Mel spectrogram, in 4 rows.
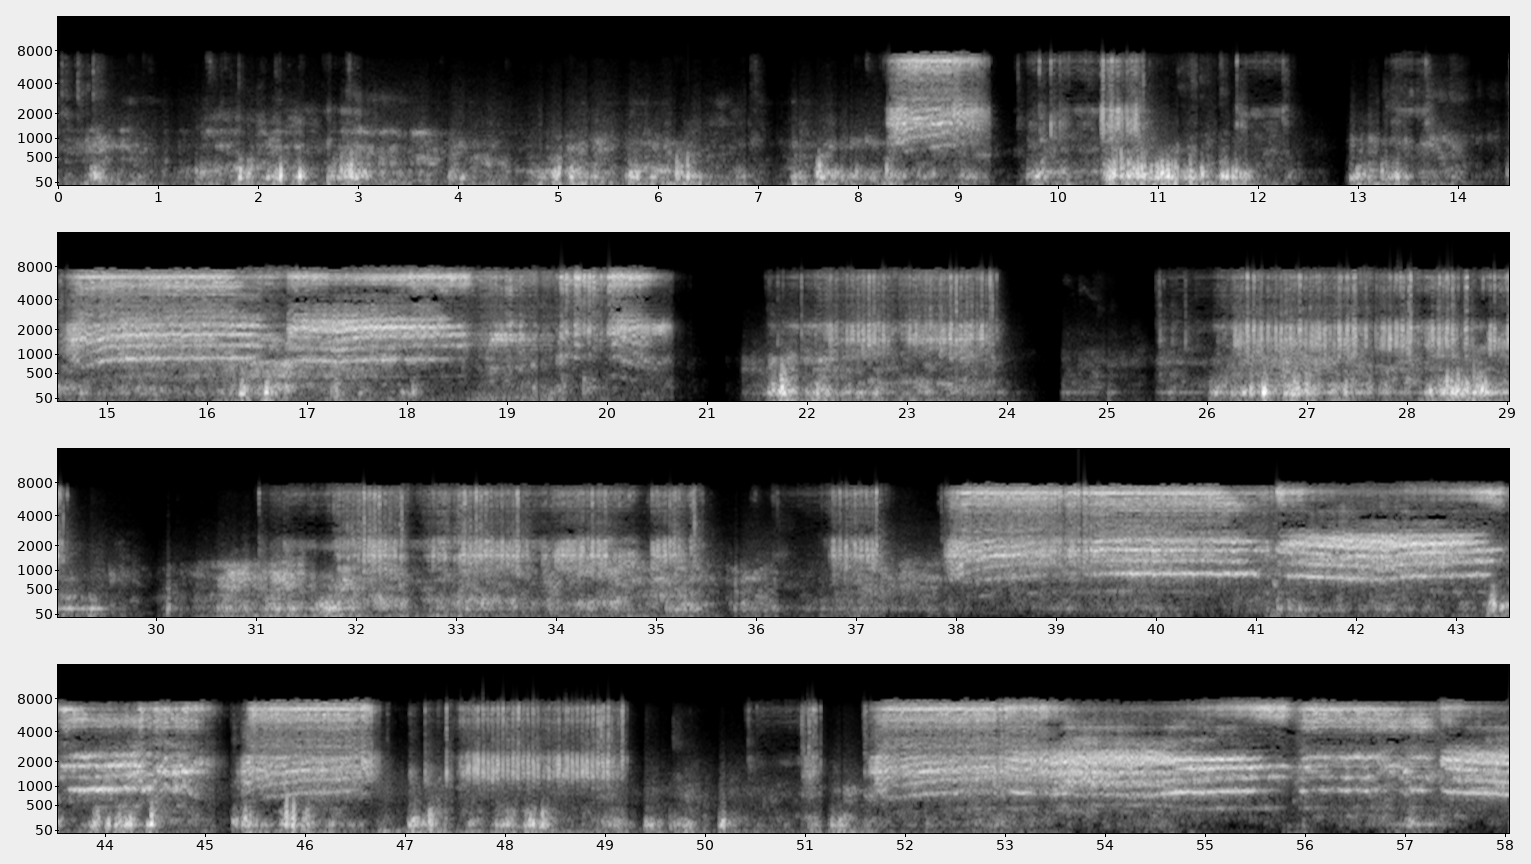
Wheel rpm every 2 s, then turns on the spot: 0, 0, 0, 0, 20, 0, 0, 80, 110, 100, 10, 10, 0, 20, 10, 0, 10, 10, 20, 110, 110, 120, 90, 40, 10, 30, 110, 110, 110.
22-24 26-28 32-36 46-50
